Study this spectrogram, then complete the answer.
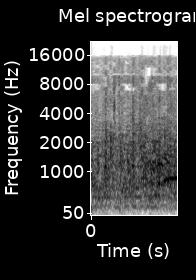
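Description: A bowling crowd at the PBA Indiana Classic applauds and cheers Benji Martinez's late surge, a dense, steady wash of clapping throughout.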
